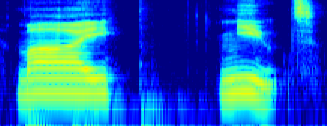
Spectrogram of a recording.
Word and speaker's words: minute: Minute toes, but it's pronounced my- nute.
